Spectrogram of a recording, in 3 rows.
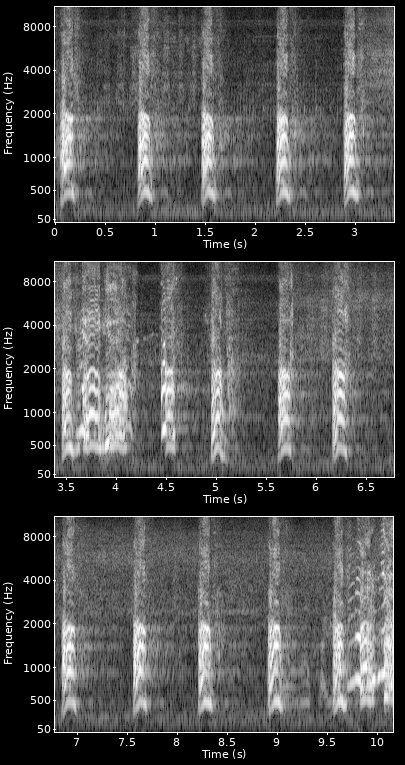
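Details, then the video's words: Aggressive dog, described as not playing, barking sharply and repeatedly, roughly one bark every 0.7 seconds, each short and harmonic, with a few overlapping bursts midway and a low background hum. "WARNING! This Dogs NOT playing! Dangerous Stuff!"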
